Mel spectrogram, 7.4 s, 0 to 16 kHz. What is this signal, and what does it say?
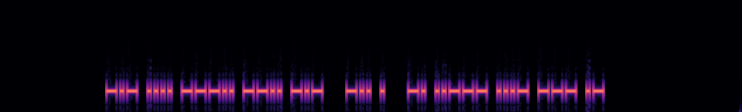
Morse code, heard as a keyed tone, about 34 wpm, 700 Hz. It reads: KH8ZK DE N2VOA
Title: USA Callsign DE Callsign - 5 Characters - 35wpm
